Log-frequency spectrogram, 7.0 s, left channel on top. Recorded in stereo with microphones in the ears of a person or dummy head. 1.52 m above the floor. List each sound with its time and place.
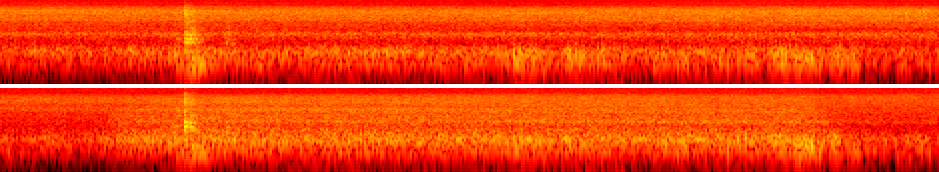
1.3 s a microwave: 50° right (ahead or behind), 0.7 m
